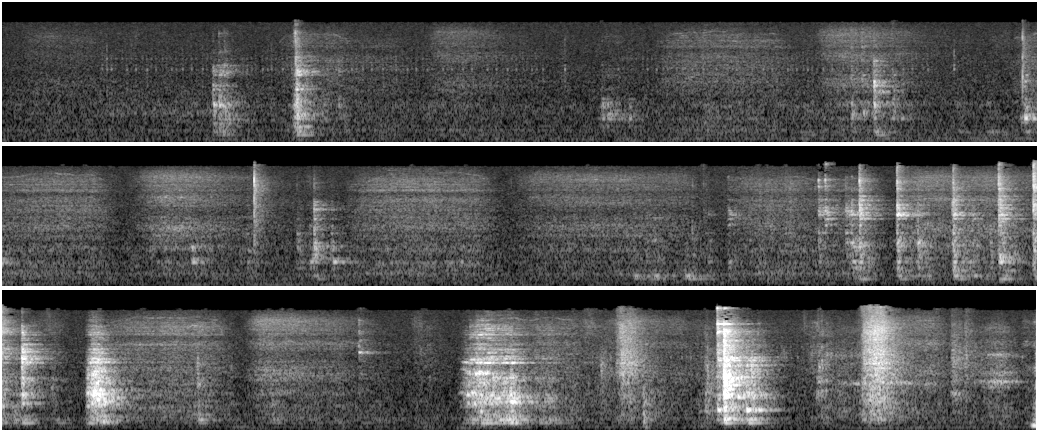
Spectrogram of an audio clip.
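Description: Small metal clinks, scrapes and rubs of a metal block being shifted, pivoted and reclamped in a drill-press vise. They are sparse at first, then come thick and fast in the second half, with the loudest knocks and scrapes near the end.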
